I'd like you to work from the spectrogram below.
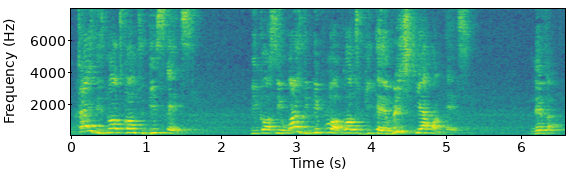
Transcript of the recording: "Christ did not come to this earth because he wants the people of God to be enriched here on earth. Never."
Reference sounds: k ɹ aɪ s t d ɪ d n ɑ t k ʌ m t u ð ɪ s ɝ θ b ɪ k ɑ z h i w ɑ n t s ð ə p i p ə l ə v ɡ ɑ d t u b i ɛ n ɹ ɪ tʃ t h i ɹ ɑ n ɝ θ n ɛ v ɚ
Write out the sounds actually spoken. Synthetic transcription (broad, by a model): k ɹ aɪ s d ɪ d n ɑ t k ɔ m t u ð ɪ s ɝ t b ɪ k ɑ s h i w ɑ n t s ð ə p i p ə l ə v ɡ ɑ d t u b i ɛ ɹ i tʃ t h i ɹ ɑ n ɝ t n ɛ v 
